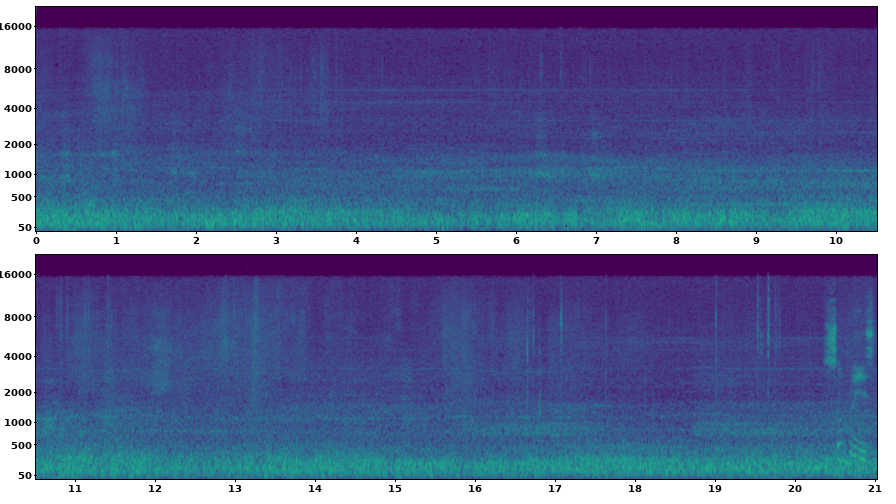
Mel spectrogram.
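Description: At Edinburgh airport, a steady, broad roar of aircraft engines runs without a break, with wind buffeting the microphone and someone talking over it at times.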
